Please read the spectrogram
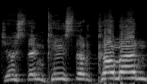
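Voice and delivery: high, loud, panicked yell.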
